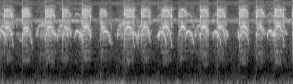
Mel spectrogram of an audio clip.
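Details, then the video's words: Kingfisher chicks at a natural nest being fed, calling in rapid rasping high-pitched bursts, repeated about once a second over a low background rumble. "Anak Tengkek Diberi Makanan Semakin ExTrim - Natural Kingfisher Bird Nest"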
